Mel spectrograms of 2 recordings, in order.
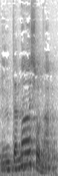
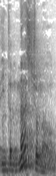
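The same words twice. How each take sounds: First: One syllable is made prominent by higher pitch. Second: One syllable is made prominent by being louder. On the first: "音を強くするんじゃなくて高くする" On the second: "ここをドンとインターナショナルって読む"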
